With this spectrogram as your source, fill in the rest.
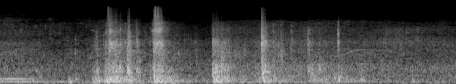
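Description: A car rolls over with several loud, heavy thuds.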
